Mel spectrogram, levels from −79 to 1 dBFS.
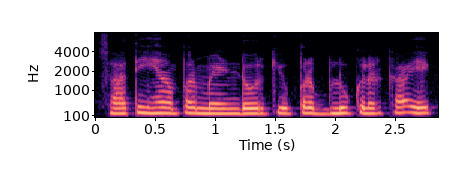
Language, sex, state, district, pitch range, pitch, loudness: Hindi, male, Rajasthan, Jaipur, 180-195 Hz, 190 Hz, -14 LUFS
